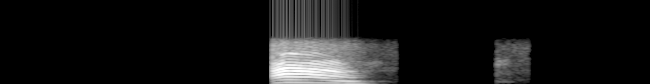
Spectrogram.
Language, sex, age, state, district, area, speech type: Dogri, female, 30-45, Jammu and Kashmir, Samba, rural, conversation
